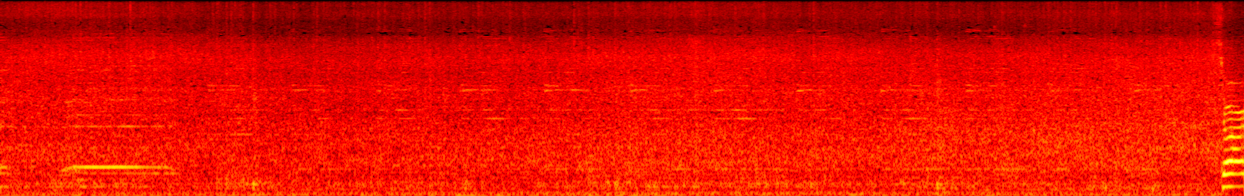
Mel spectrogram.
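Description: A model train rumbles steadily along its track.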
